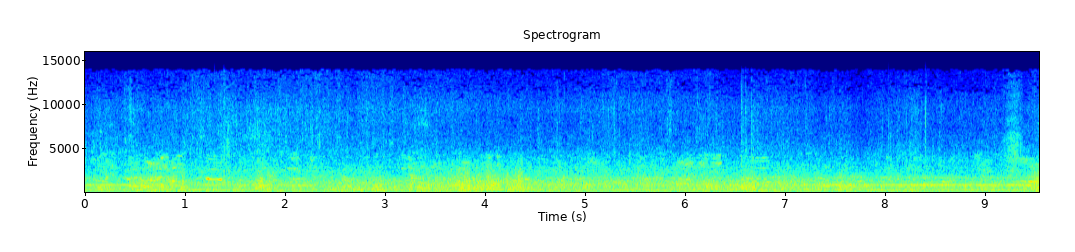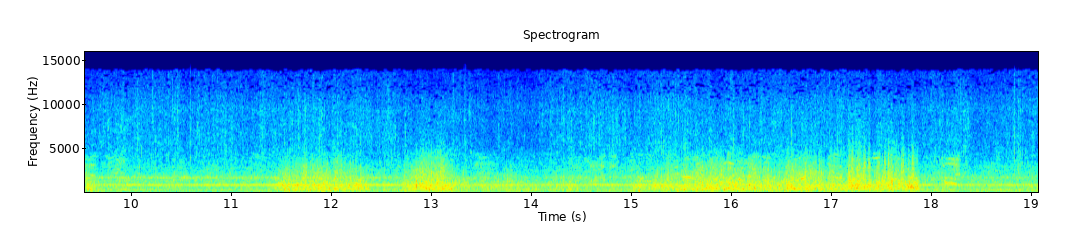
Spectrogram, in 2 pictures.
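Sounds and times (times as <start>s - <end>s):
outboard motor running: 0.0s - 19.0s
water rushing: 0.0s - 19.0s
wind buffeting microphone: 0.0s - 19.0s.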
